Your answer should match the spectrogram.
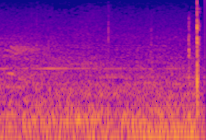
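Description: Low, steady rumble of a car rolling slowly, heard from inside the cabin, with one sharp click just before the end.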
